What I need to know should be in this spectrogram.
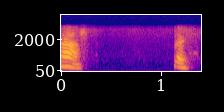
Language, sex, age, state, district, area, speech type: Sanskrit, female, 60+, Karnataka, Dakshina Kannada, urban, conversation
